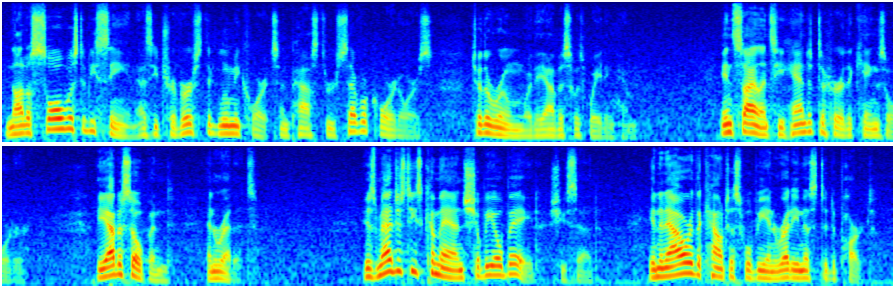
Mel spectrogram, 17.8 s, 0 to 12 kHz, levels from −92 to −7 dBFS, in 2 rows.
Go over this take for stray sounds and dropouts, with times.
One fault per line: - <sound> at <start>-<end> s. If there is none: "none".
none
